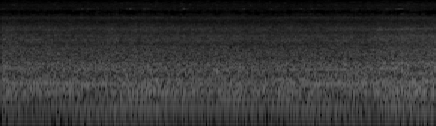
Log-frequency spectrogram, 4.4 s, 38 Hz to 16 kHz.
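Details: 1937 Cord 812 supercharged V8 with horizontal valves, roller rockers and a 6-to-1 supercharger, loaded on a dyno sweep (4,200 rpm engine, data to 4,000). A dense, steady roar holds even under load with no knocks, misses or rattles: healthy running.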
